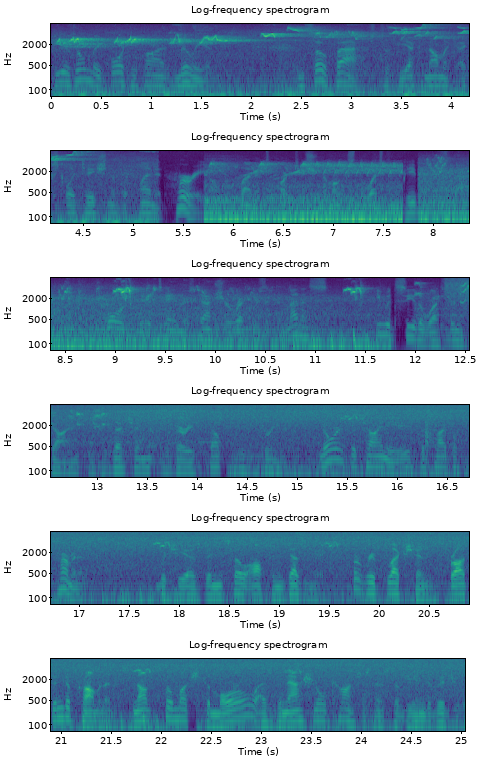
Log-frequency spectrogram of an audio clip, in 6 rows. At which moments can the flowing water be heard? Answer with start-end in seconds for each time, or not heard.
12.2-25.0.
